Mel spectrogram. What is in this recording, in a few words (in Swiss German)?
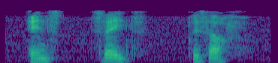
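"zweid", Alsatian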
